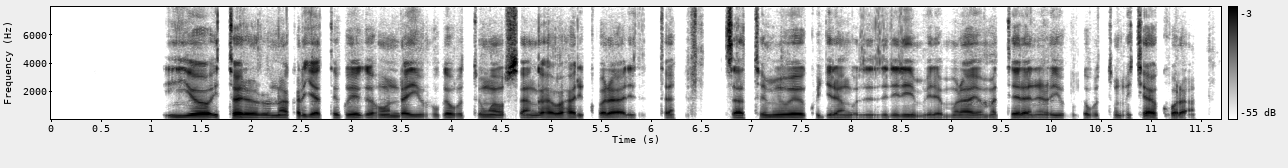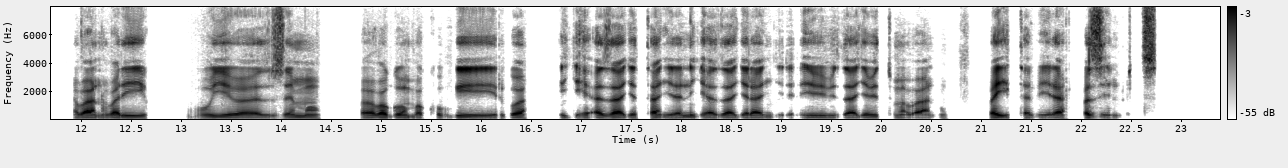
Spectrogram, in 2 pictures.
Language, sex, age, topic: Kinyarwanda, male, 25-35, education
